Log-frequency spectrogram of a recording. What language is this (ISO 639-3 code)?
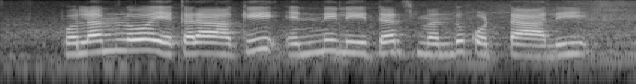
tel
